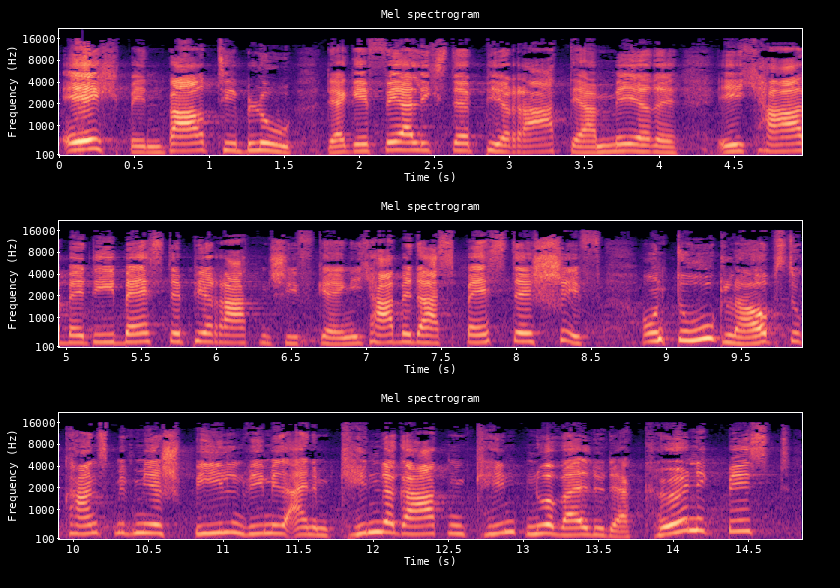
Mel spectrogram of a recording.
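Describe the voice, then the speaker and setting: A woman voicing an angry, boastful male pirate captain in a children's story, shouting in a lower, growling voice. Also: slow, hardly any pauses. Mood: furious. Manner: loud, growling, indignant.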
